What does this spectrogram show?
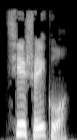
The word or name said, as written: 切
